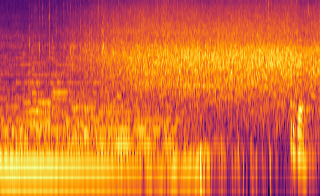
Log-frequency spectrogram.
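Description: A live band holds the closing chord of a song, which dies away about four seconds in, while audience applause swells underneath and carries on.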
